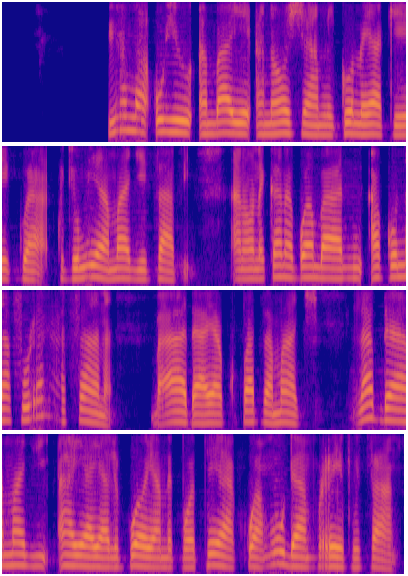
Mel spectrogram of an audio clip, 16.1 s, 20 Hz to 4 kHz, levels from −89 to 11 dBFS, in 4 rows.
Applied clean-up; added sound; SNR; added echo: neural separator model SepFormer WHAMR!.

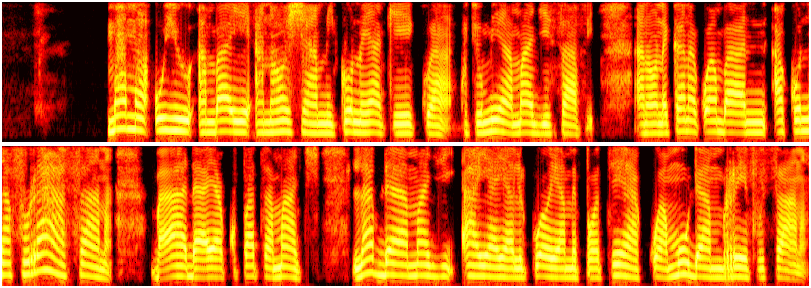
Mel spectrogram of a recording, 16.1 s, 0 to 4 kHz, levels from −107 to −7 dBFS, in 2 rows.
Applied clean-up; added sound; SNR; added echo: none; none; none; none.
